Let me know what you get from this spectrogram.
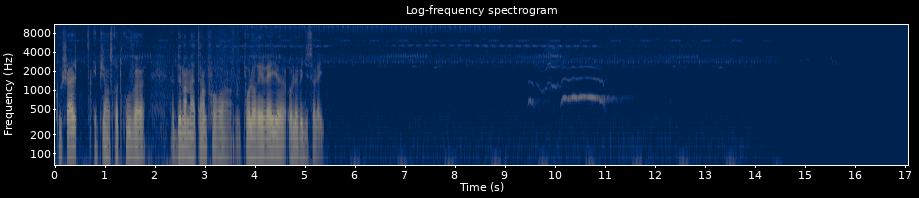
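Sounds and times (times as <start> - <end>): high-pitched insect chirring: 0.2 - 14.5
owl-like hoots: 9.5 - 11.4.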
